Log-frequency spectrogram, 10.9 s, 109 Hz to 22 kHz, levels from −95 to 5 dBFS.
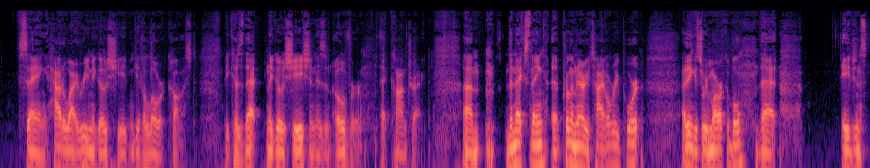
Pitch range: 85-100 Hz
